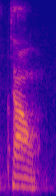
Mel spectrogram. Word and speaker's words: Towne: Tenemos el cráneo, AP, lateral, y Towne, ¿verdad? Es T-O-W-N-E, Towne se pronuncia, ¿verdad?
